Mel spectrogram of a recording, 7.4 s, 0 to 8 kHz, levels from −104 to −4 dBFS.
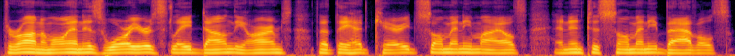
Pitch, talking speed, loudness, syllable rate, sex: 125 Hz, 165 wpm, -17 LUFS, 4.4 syllables/s, male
